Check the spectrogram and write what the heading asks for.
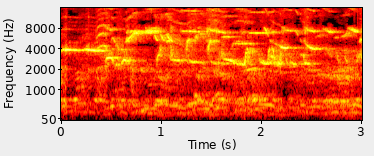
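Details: Brief burst of orange-headed thrush song in the 'gacor teler' style, a tumble of high clear whistles and slurred warbles delivered in quick succession.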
